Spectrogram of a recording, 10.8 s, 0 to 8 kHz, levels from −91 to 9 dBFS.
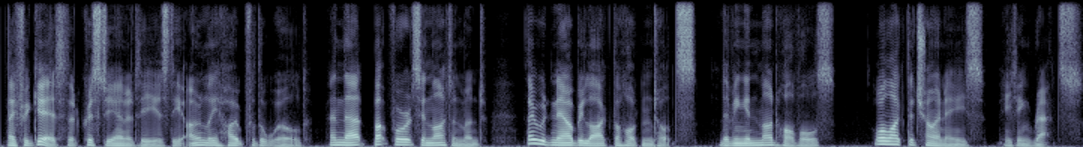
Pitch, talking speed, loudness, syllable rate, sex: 110 Hz, 190 wpm, -19 LUFS, 5.3 syllables/s, male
